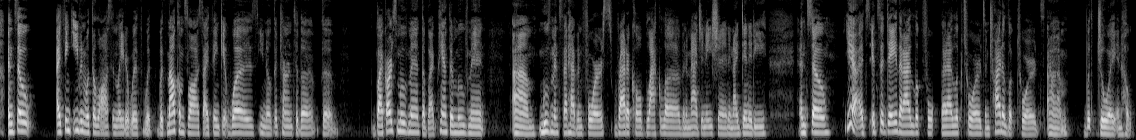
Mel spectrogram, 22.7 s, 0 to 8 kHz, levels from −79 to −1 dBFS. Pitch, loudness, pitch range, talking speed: 150 Hz, -20 LUFS, 145-170 Hz, 185 wpm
